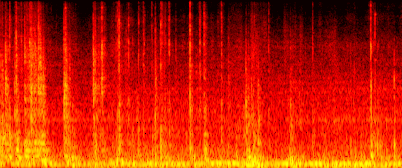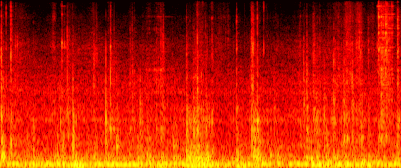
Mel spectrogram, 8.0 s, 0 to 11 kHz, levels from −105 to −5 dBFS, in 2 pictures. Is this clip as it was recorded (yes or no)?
yes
